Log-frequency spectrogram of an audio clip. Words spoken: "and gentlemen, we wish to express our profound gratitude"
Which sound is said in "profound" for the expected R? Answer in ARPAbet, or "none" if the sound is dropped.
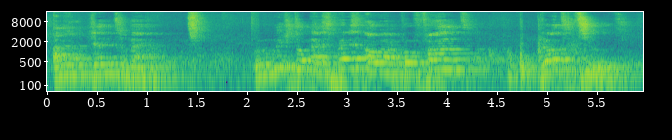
R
